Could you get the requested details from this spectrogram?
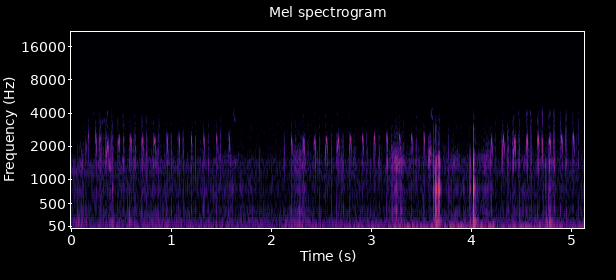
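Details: Tawny owl nest in Estonia on the evening of 4 May 2013 during another food delivery, an insect. Fast strings of thin chirping notes repeat almost continuously, broken by several loud knocks and thuds.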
